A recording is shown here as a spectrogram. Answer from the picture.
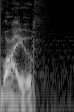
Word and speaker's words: Huayu: If so, Huayu must be made to reveal whose it is. And how she pronounces her name, Wayu.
